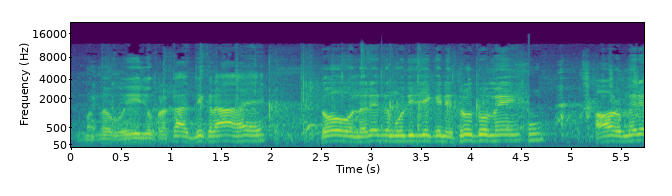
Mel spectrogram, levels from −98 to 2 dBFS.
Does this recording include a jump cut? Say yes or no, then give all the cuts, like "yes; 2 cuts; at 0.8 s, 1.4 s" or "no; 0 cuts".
yes; 1 cut; at 4.7 s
